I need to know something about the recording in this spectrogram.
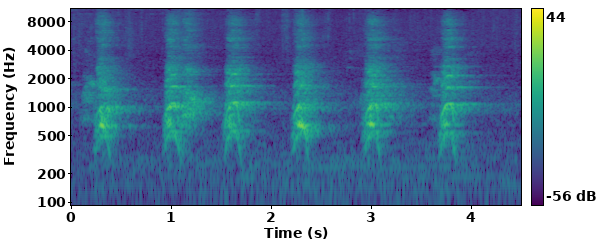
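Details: Neighbors' dogs barking in Florida, described as nuisance animal behavior: six sharp, harsh barks at an even pace, about one every 0.7 seconds, each with a bright, noisy ring that fades quickly into quiet.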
